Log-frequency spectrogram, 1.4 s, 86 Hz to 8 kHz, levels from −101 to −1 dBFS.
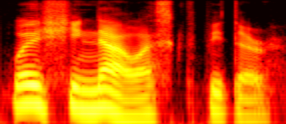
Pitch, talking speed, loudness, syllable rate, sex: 135 Hz, 250 wpm, -20 LUFS, 6.5 syllables/s, male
